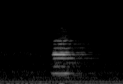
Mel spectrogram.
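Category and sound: vehicle, car horn honking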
